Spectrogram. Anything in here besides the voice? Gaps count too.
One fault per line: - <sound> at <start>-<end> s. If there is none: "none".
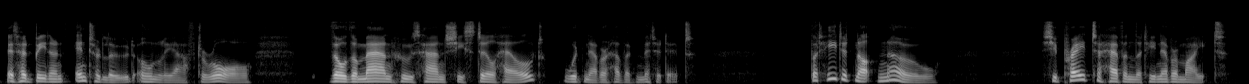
none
